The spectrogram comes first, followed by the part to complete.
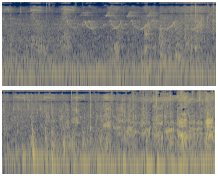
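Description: German Shorthaired Pointer whining in a quick run of about six short high notes while it swims to the pool step and climbs out. Busier splashing and dripping of water follow as it comes onto the deck.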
